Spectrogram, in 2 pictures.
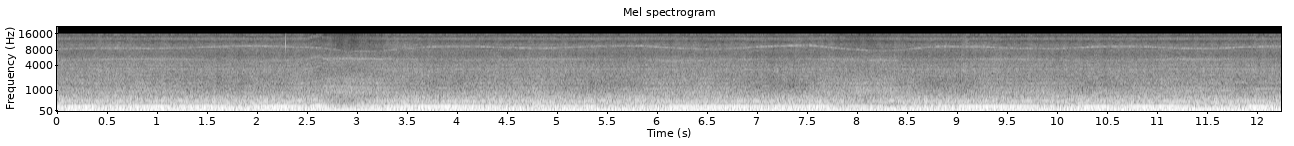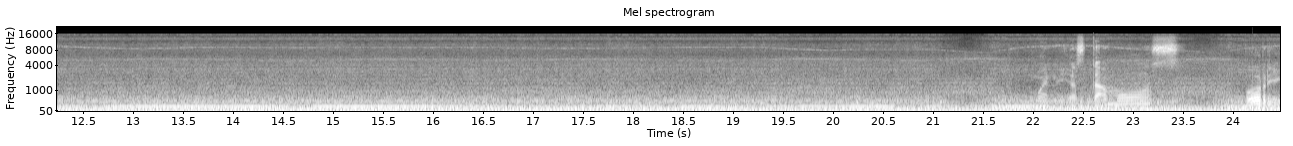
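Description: A heavy engine rumbles steadily at a low pitch.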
